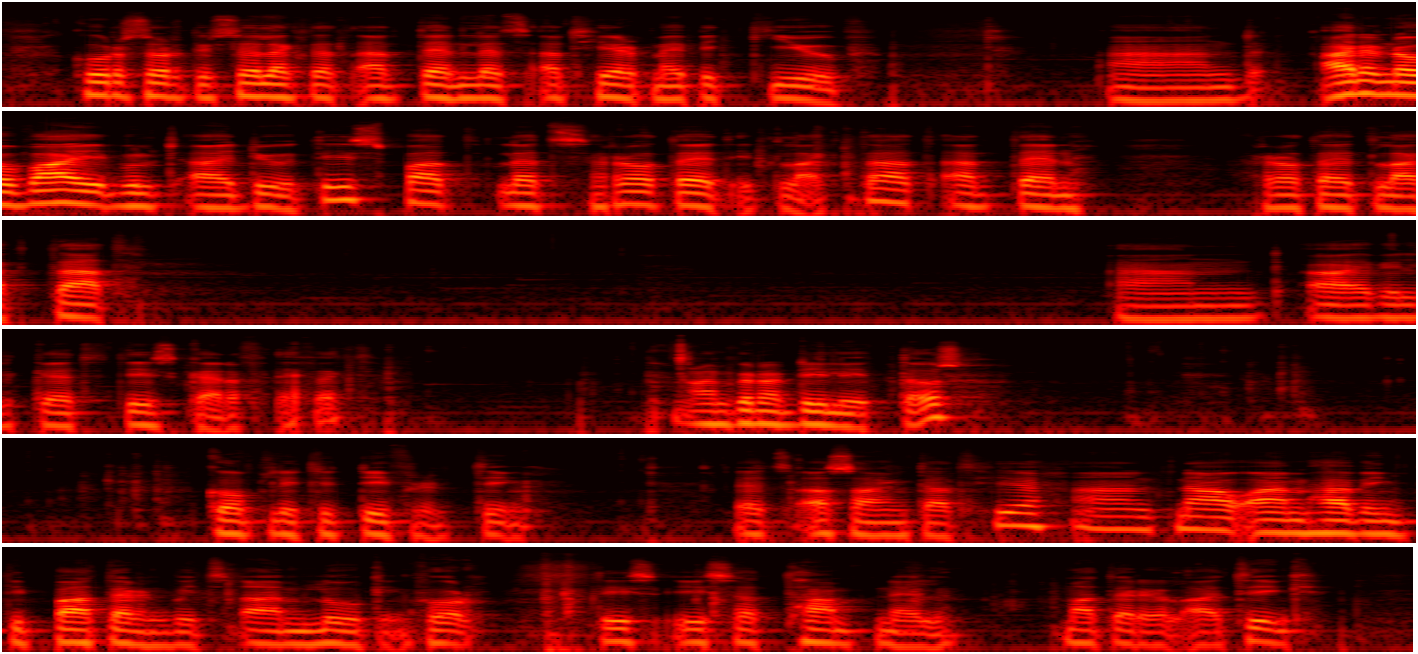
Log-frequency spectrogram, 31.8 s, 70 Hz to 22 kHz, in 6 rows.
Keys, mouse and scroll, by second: 0.0 alt+a, 0.0 shift+s, 0.7 alt+a, 2.5 s, 4.7 shift+middle click, 5.3 r, 8.2 r, 16.6 shift+middle click, 17.2 shift+d, 17.4 alt+a, 17.4-18.5 drag, 20.3 s, 20.3 g, 20.6 s, 21.6 g, 24.0 Tab, 25.0 shift+middle drag, 25.7 shift+middle click, 26.1 shift+middle drag, 26.7 shift+middle click, 27.3-27.7 shift+middle drag, 27.8 middle click, 28.5 KP_0, 28.5 KP_1, 28.7 middle drag, 29.1 KP_0, 30.5 shift+middle click, 31.4 middle click.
